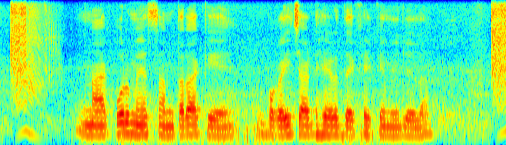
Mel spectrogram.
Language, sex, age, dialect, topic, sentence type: Bhojpuri, male, 18-24, Southern / Standard, agriculture, statement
